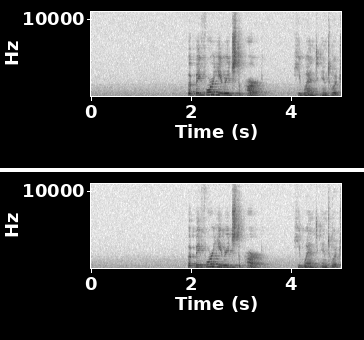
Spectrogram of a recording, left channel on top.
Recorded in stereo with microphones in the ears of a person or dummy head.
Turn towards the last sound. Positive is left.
turn(degrees=-15)  # may be behind; listen again after turning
